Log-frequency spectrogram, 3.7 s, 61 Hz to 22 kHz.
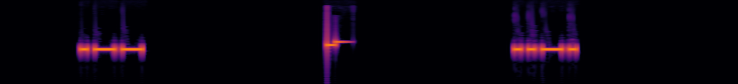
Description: Morse code, heard as a keyed tone, about 36 wpm, 700 Hz. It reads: W F
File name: Single-Letter-Number-35wpm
